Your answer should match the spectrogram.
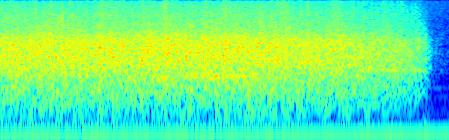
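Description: Applause played in as the show goes to a break: a steady wash of clapping that fades away about two seconds in.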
